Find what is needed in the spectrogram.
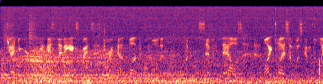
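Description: Indistinct narrating voice, too muffled for its words to be made out, over a steady low rumble.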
